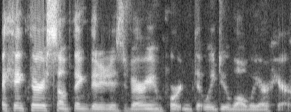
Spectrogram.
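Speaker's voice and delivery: very serious, grave, quick delivery. As the group approaches the parking area, Lantern speaks in a very serious voice. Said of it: "Lantern does say in a very serious voice".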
